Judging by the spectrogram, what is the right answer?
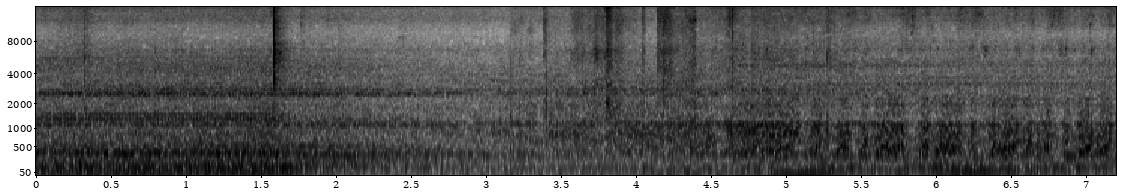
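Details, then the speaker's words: Goldstar (LG-made) R22 air conditioner with LG compressor, switched off: motor hum fades quickly as the fan spins down with a soft uneven gasping whoosh; bearings sound smooth. "Your frickin' sound goes awfully quick. I always thought of that sound, like, it always sounds like it's like gasping for air or something."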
